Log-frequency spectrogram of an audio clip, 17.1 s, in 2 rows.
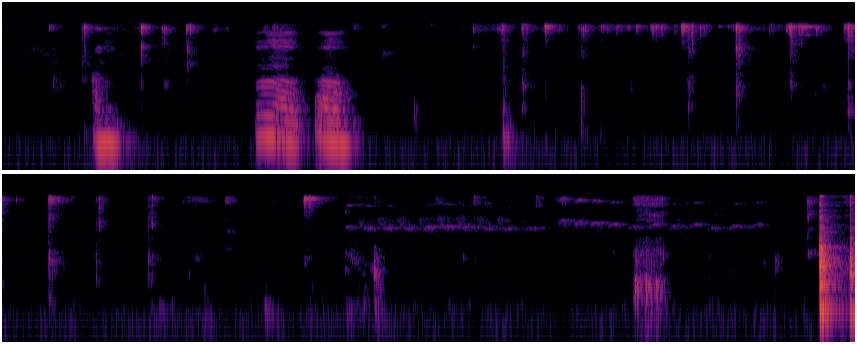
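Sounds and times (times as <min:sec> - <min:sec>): wet chewing mouth clicks: 0:00.4 - 0:02.2, 0:04.7 - 0:10.3.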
